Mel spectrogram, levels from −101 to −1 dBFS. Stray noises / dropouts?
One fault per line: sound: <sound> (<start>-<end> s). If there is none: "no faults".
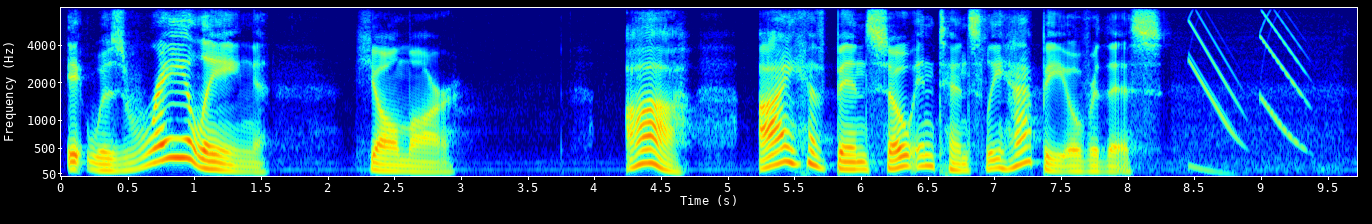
sound: chirp (8.5-9.4 s)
